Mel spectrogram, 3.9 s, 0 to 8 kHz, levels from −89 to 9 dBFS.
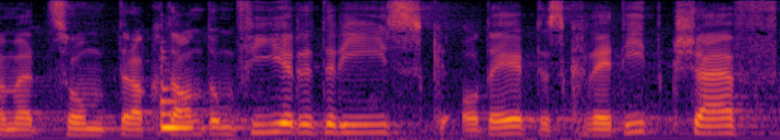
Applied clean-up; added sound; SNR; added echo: none; Bowed string instrument; 0 dB; none.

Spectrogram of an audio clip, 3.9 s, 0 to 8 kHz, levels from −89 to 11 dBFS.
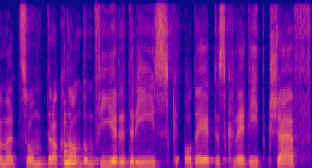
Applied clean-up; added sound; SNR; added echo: neural mask model RNNoise.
